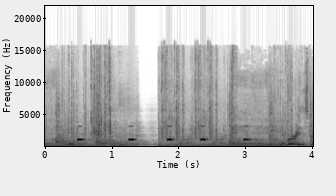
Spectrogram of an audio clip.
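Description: Self-checkout barcode scanner beeping as items are passed over it: short single beeps about half a second apart, some five or six in all, over background music. The sound drops out briefly about a second and a half in.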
